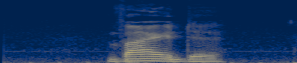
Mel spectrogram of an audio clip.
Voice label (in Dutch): "waarde", Dutch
